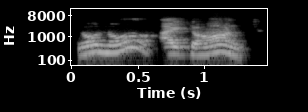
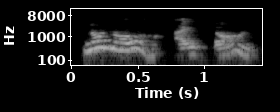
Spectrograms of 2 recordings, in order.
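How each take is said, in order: First: "No, no, I don't" with firm weight on "don't"; louder second take. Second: "No, no, I don't" said softly, dropping away on "don't"; soft first take. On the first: Teacher demonstrating intonation to students, louder and firmer. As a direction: keep full voice through to "don't". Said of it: "after that loudly". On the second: Teacher demonstrating intonation to students, softly. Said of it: "first slowly and after that loudly". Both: Shown as a demonstration.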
